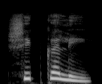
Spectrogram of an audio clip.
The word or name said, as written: ಶಕಲಿ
